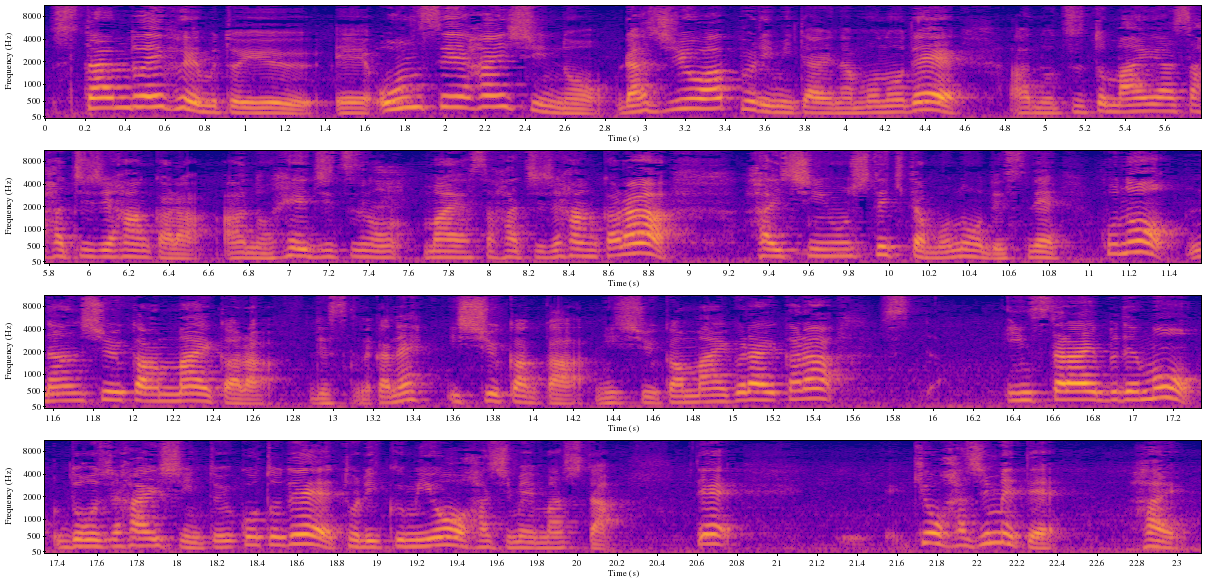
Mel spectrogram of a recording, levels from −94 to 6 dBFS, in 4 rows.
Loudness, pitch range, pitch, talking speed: -22 LUFS, 170-240 Hz, 200 Hz, 315 characters per minute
